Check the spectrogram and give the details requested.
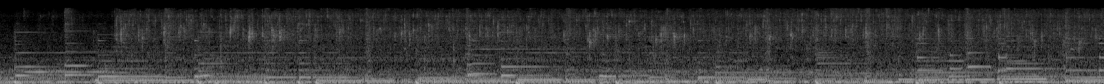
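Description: Flour-battered shrimp frying in hot oil in a wok: a dense crackling sizzle that grows fuller about a second in and then holds steady, over background music.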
